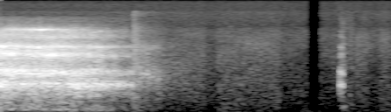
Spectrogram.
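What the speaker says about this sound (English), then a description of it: "Nice easy breathing in through the nose and out through the mouth." A long, audible exhale through the mouth during a Pilates flow fades into near silence, followed by a brief, faint breath sound.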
